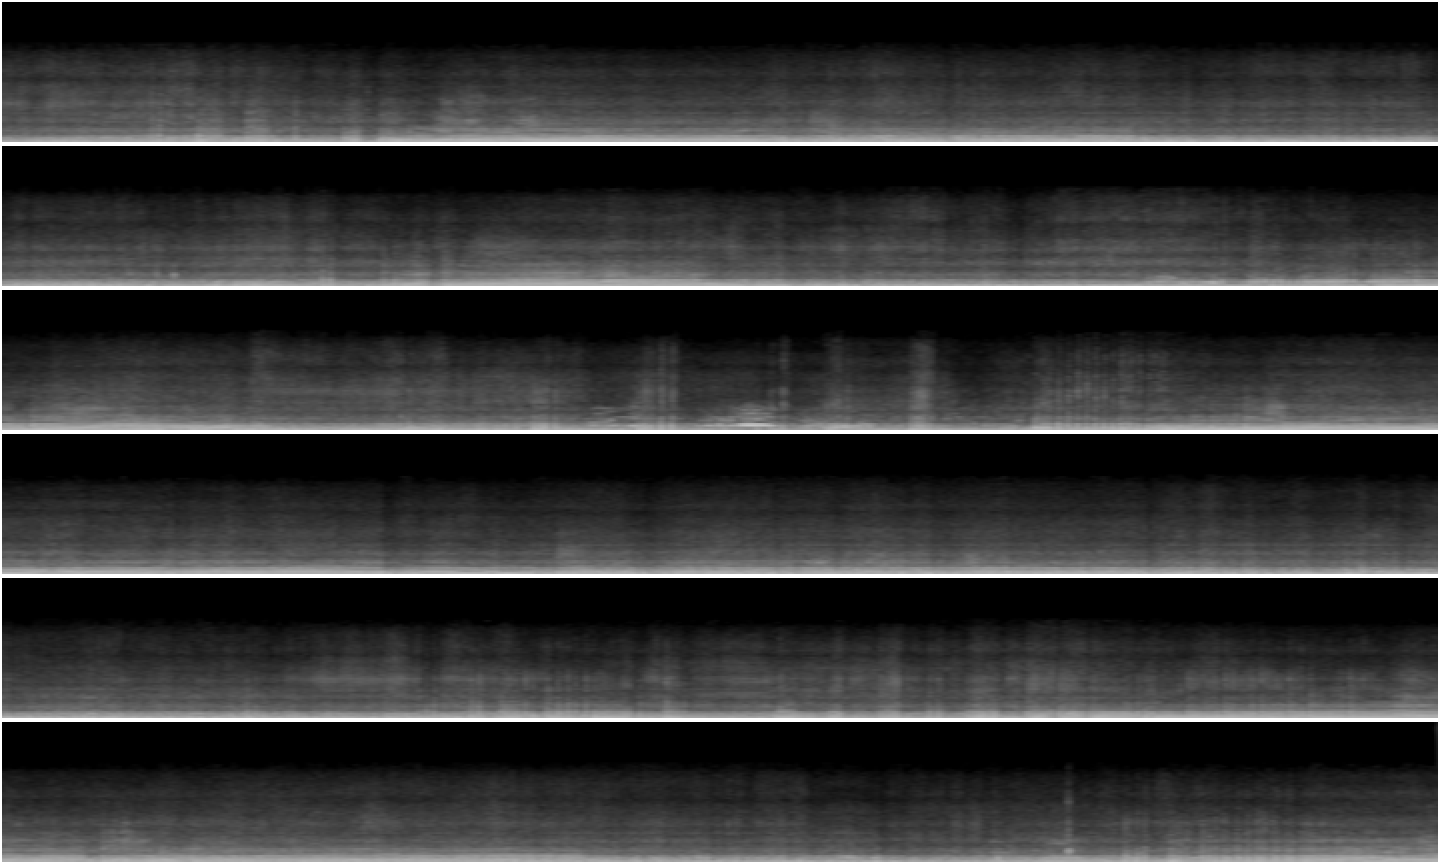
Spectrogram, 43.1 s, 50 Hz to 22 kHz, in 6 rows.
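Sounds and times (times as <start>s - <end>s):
racing engine revving: 0.0s - 43.0s.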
